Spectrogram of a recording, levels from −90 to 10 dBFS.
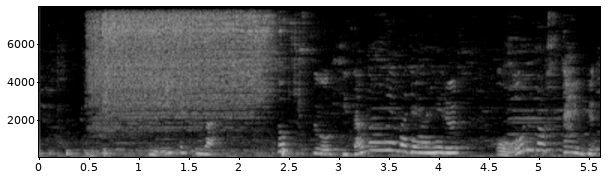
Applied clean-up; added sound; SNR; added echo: classical method WPE with log-MMSE.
